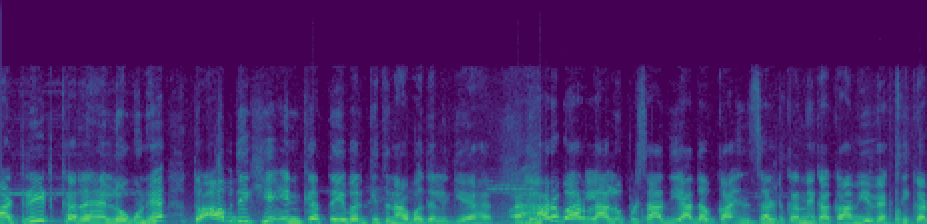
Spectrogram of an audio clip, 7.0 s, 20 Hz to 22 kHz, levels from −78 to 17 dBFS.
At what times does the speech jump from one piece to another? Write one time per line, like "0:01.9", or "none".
0:03.8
